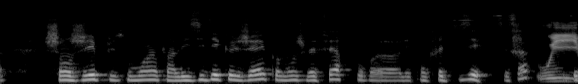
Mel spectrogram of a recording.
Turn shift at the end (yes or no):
yes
